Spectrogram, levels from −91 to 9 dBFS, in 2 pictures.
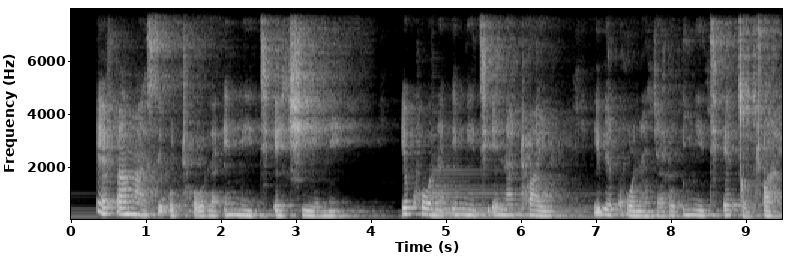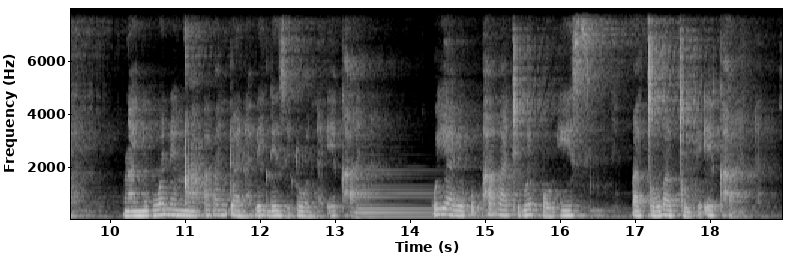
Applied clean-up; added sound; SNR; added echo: none; Guitar; 20 dB; reverberation time 1.4 s.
